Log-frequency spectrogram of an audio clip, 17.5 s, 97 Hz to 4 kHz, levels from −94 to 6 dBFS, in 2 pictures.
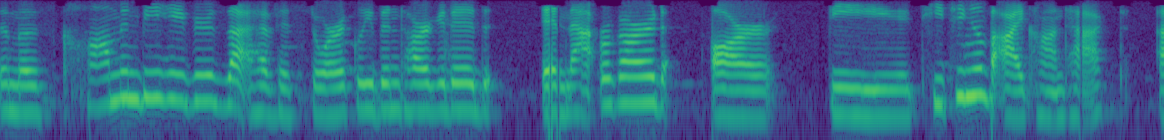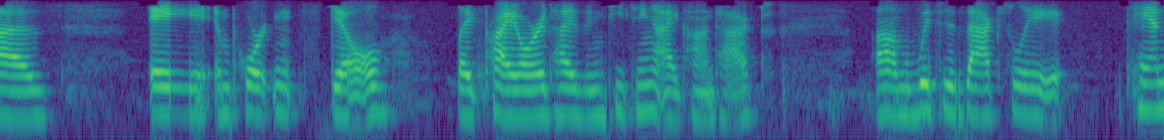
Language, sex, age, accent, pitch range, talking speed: English, female, 20-39, American, 190-230 Hz, 110 wpm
